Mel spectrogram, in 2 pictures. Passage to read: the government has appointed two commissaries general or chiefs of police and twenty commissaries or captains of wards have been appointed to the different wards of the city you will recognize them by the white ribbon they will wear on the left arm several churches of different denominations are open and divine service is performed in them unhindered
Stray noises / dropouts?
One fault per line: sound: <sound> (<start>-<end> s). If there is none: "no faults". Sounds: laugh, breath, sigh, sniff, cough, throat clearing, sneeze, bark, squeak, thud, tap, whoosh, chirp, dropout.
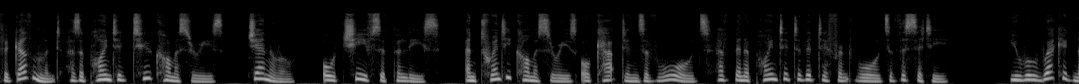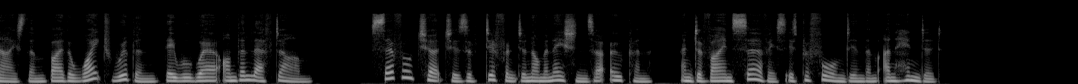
no faults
